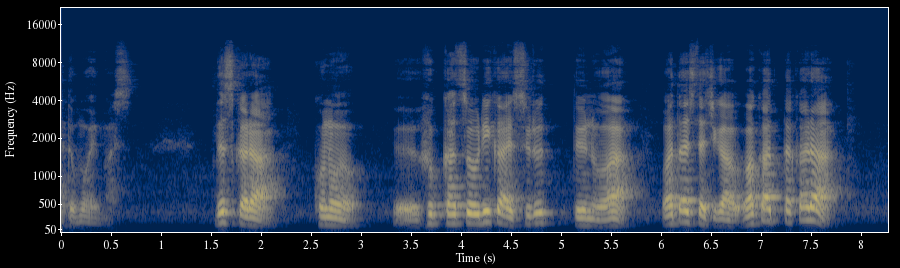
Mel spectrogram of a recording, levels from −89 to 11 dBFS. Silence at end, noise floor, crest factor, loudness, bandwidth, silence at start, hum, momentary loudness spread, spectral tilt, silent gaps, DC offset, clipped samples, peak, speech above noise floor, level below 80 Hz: 0.5 s; -65 dBFS; 18 dB; -23 LUFS; 11 kHz; 0 s; none; 15 LU; -4 dB/octave; none; under 0.1%; under 0.1%; -6 dBFS; 42 dB; under -90 dBFS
